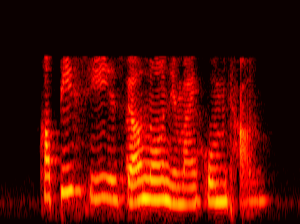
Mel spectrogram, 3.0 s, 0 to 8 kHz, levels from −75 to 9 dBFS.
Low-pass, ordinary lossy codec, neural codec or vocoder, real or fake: 7.2 kHz; AAC, 16 kbps; codec, 16 kHz, 1.1 kbps, Voila-Tokenizer; fake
